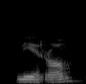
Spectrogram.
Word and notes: nirom: Aneityum

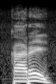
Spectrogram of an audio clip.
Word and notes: kare: Yawa

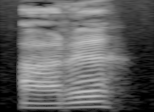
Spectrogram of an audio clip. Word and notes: aarv: Apatani

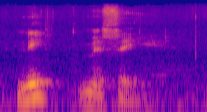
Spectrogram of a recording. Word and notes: nikmesi: Aneityum

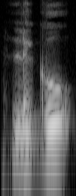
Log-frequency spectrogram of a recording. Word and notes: lwgu: apatani

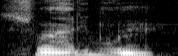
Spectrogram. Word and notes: suari vun: Roon

